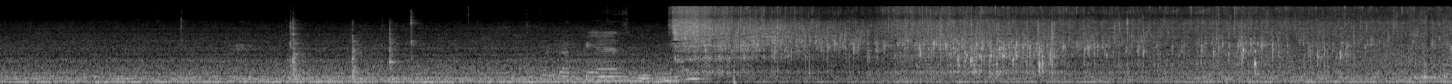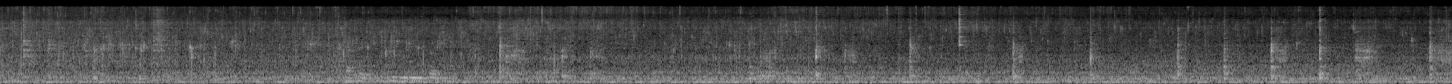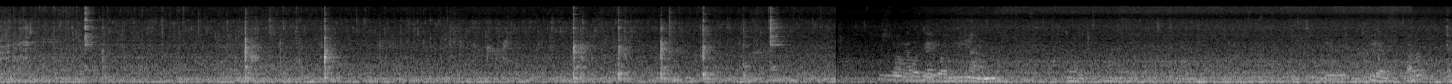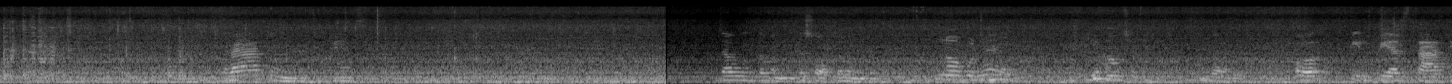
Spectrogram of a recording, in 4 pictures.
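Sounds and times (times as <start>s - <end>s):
food sizzling in hot oil: 6.7s - 58.0s
metal spatula scraping a pot: 27.2s - 29.5s, 43.5s - 44.3s.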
